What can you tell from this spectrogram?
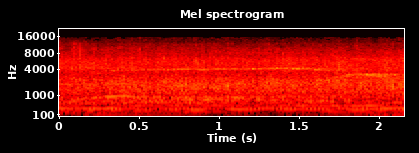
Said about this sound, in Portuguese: Fique de pé, nós queremos honrar vocês. Aplauda bem forte.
